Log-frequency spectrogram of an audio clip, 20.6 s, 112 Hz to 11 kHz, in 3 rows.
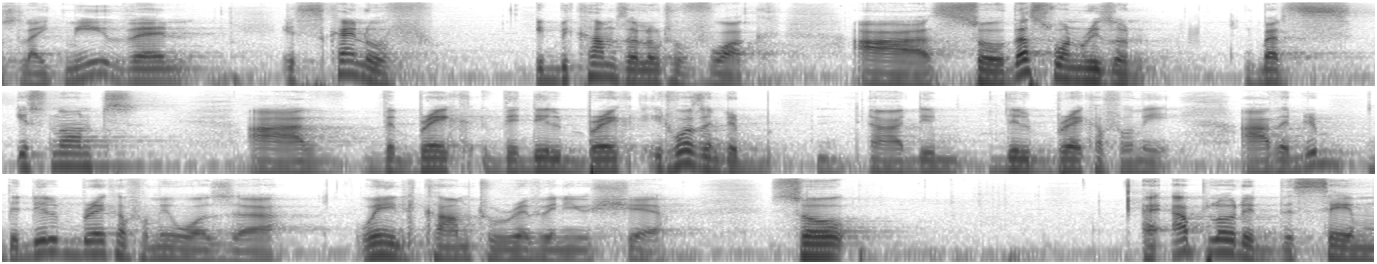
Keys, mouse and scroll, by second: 0.8 click, 1.1 alt+a, 2.8 1, 5.1 b, 6.8-17.7 drag, 11.6 ctrl+l, 16.8 ctrl+r, 17.7 right click, 18.3 KP_Decimal, 19.3 z, 19.4 click, 19.6 `, 20.3-20.5 scroll up 1.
